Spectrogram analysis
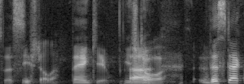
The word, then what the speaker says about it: Y'shtola: And then our fourth deck, we have Final Fantasy XIV, featuring, I do not know how to pronounce this. Y'shtola.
